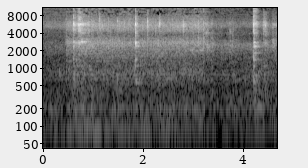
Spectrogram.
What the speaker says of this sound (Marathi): भजी काढून घेऊया आपण मीडियम साईजचे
